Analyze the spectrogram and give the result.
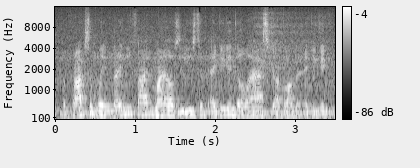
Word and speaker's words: Egegik: They found footprints east of Egigik, E-G-E-G-I-K. How do you say that? Egigik? – Yeah, Egigik.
